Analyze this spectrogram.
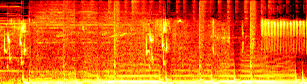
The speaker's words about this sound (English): Here's the male brown-headed cowbird singing to one of his sweethearts.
